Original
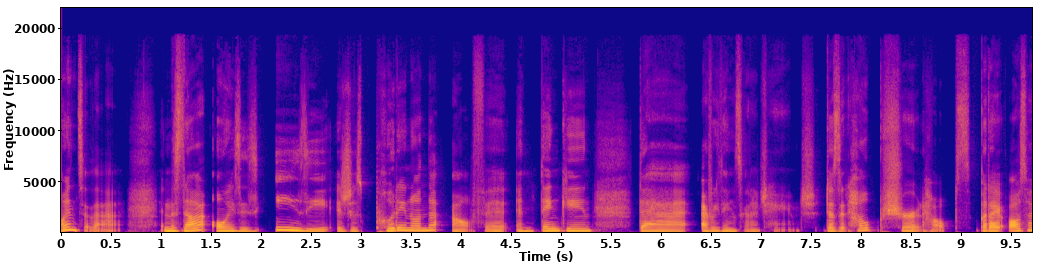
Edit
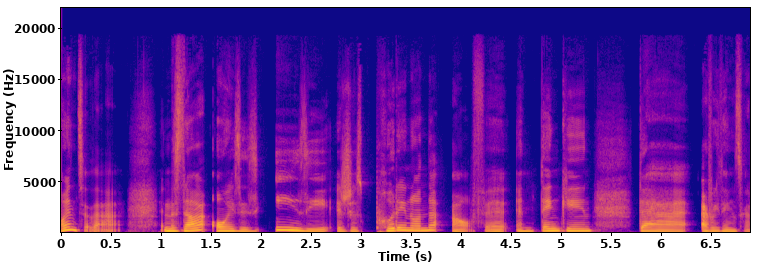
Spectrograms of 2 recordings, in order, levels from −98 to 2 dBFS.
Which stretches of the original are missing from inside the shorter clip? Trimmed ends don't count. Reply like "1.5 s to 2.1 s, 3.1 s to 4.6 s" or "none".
none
